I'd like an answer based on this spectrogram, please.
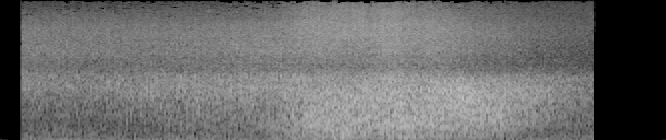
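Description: Soft surf-like rushing swells and fades with no set pattern, then stops: an ocean-wave tinnitus relief sound from a hearing aid.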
